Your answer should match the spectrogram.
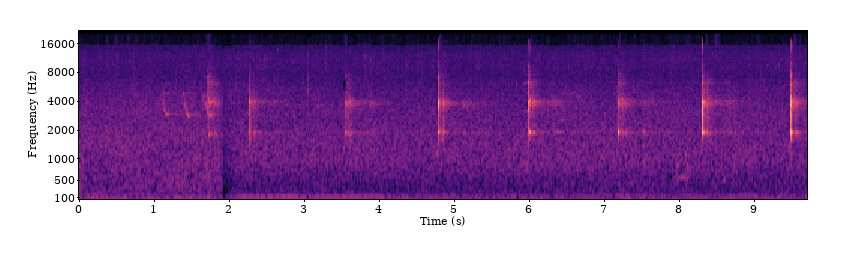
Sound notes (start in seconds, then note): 4.9 claps sticks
